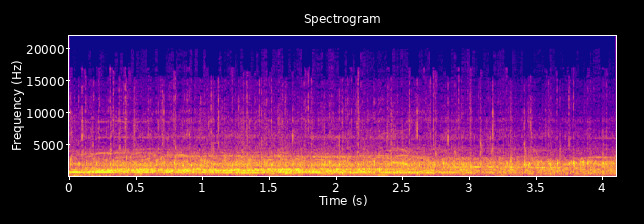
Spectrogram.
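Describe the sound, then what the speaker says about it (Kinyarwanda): Sustained applause from a large concert audience, loud and steady throughout with a few cheers mixed into the dense clapping. "mukuriye amashyi menshi cyane"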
